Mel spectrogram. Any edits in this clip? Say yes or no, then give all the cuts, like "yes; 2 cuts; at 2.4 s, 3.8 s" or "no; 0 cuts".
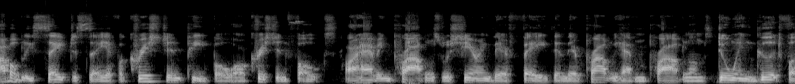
no; 0 cuts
